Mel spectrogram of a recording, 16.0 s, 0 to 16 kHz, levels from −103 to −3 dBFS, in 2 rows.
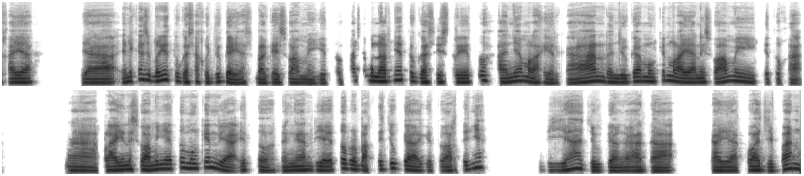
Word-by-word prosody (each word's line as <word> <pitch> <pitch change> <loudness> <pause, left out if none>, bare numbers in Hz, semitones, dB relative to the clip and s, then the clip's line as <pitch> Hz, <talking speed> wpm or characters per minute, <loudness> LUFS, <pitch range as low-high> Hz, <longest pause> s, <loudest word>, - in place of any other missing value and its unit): kayak, 120 +1 +2 0.5
ya 110 -1 +2
ini 125 - 0
kan 205 - 0
sebenarnya 185 0 +2
tugas 125 -6 -1
aku 120 -2 -3
juga 125 -1 +1
ya 100 +1 0
sebagai 105 -1 -1
suami 105 -2 -2
gitu. 100 0 -7
Kan 165 - -10
sebenarnya 155 0 +3
tugas 125 -5 +1
istri 120 0 -1
itu 175 - -11 0.2
hanya 130 +6 +2
melahirkan 120 +2 +1
dan 125 - +2
juga 120 +5 +1
mungkin 145 +2 -1
melayani 125 -3 +4
suami 130 +1 0
gitu, - - -10
Kak. - - -4 0.7
Nah, 110 -2 0
melayani 125 +4 +4
suaminya 145 +4 +3
itu, 200 - -2
mungkin 190 +2 +1
ya 115 - +1
itu, 120 -3 -3
dengan 120 +3 +2
dia 125 -1 +2
itu 175 - -2
berbakti 145 -5 0
juga 140 -9 +1
gitu. 115 0 -4
Artinya, 135 - -2 0.6
dia 120 +9 0
juga 110 -4 -1
enggak 105 0 0
ada 105 -1 +1 0.5
kayak 105 -1 +1
kewajiban 125 +6 +1
120 Hz, 175 wpm, -23 LUFS, 110-145 Hz, 0.7 s, melayani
